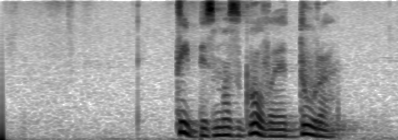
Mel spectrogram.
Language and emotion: Russian, angry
